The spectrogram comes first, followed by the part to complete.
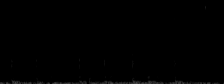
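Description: Faint, irregular light taps, a few a second, from a stylus working on a drawing tablet as words are handwritten; otherwise near silence.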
